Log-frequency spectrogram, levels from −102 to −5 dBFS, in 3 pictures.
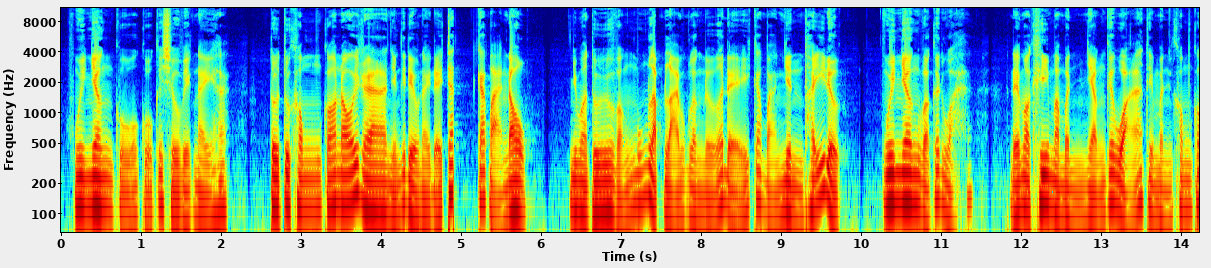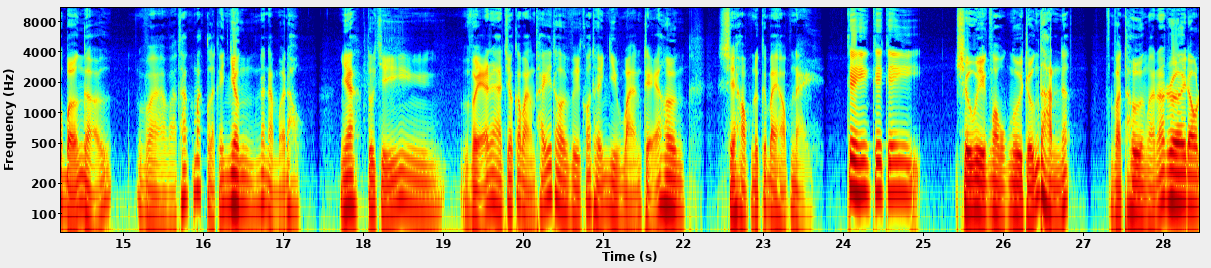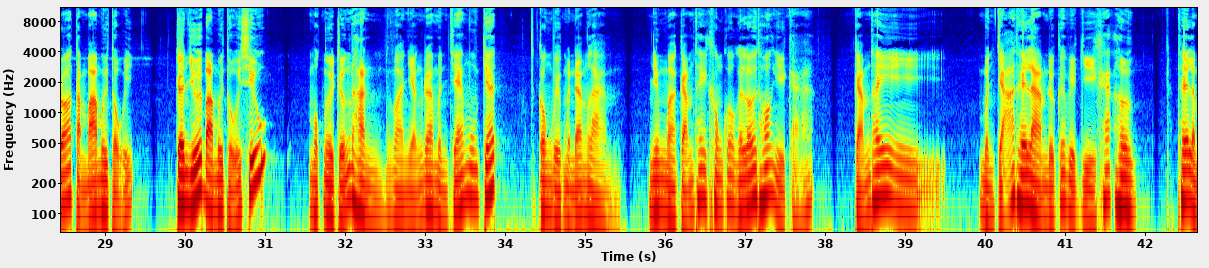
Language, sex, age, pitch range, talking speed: Vietnamese, male, 20-39, 90-125 Hz, 225 wpm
